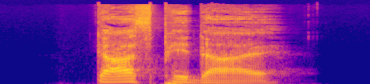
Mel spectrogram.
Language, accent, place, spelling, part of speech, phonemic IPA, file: German, Germany, Berlin, Gaspedal, noun, /ˈɡaːspeˌdaːl/, De-Gaspedal.ogg
- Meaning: throttle; accelerator; accelerator pedal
